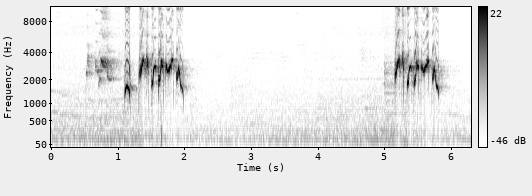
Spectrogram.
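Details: Red-whiskered bulbul from Thailand singing a southern master-style phrase used to excite caged birds and train chicks: two quick bubbly warbled phrases about four seconds apart over a low background hum.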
